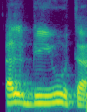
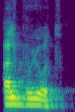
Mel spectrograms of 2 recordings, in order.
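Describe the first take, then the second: First: "البيوت" pronounced "biyūt", with an i after the b; kasra on the ba. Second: "البيوت" pronounced "buyūt", with a u after the b; damma on the ba. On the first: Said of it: "بكسر الباء". ("البيوت" بكسر الباء: البِيوت) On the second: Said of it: "والباقون بالضم على الأصل". ("البيوت" بضم الباء: البُيوت) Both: Shown as a demonstration.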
